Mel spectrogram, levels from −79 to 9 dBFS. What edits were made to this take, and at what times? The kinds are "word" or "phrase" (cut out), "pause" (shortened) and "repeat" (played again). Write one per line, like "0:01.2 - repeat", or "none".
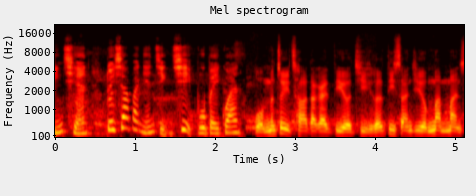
none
